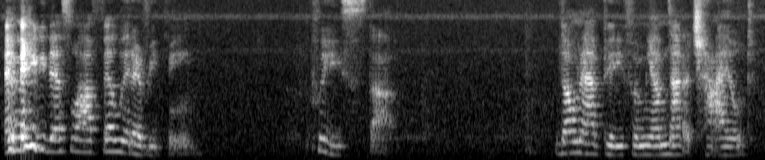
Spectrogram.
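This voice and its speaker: A woman's voice: medium pitch, sharp tone, recorded from a distance, poor audio. A woman performing a dramatic monologue as a broken, guarded therapy patient, confrontational, raw and sarcastic. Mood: cold, numb.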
